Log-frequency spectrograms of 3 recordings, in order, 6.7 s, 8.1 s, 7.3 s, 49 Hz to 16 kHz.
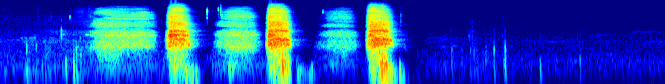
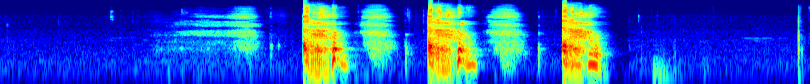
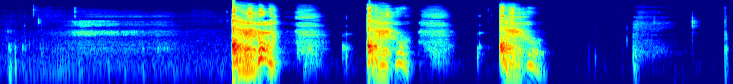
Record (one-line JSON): {"exhalation_length": "6.7 s", "exhalation_amplitude": 30832, "exhalation_signal_mean_std_ratio": 0.28, "three_cough_length": "8.1 s", "three_cough_amplitude": 32768, "three_cough_signal_mean_std_ratio": 0.29, "cough_length": "7.3 s", "cough_amplitude": 32768, "cough_signal_mean_std_ratio": 0.24, "survey_phase": "beta (2021-08-13 to 2022-03-07)", "age": "45-64", "gender": "Female", "wearing_mask": "No", "symptom_cough_any": true, "symptom_runny_or_blocked_nose": true, "symptom_sore_throat": true, "symptom_fatigue": true, "symptom_change_to_sense_of_smell_or_taste": true, "symptom_loss_of_taste": true, "smoker_status": "Current smoker (1 to 10 cigarettes per day)", "respiratory_condition_asthma": false, "respiratory_condition_other": false, "recruitment_source": "Test and Trace", "submission_delay": "2 days", "covid_test_result": "Positive", "covid_test_method": "RT-qPCR", "covid_ct_value": 17.3, "covid_ct_gene": "ORF1ab gene", "covid_ct_mean": 17.8, "covid_viral_load": "1400000 copies/ml", "covid_viral_load_category": "High viral load (>1M copies/ml)"}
